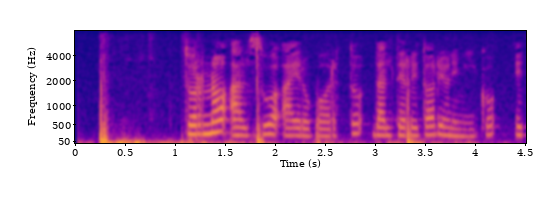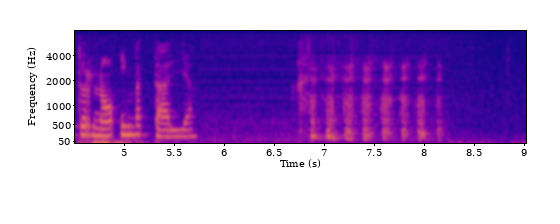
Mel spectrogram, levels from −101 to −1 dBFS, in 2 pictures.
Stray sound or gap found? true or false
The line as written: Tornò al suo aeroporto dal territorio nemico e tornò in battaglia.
true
